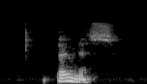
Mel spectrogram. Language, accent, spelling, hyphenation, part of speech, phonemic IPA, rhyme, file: English, Southern England, bonus, bo‧nus, noun / verb, /ˈbəʊ.nəs/, -əʊnəs, LL-Q1860 (eng)-bonus.wav
- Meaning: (noun) 1. Something extra that is good; an added benefit 2. An extra sum given as a premium, e.g. to an employee or to a shareholder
